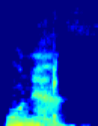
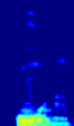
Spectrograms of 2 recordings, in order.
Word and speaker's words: Jonás: Em espanhol, ele tem acento na A, ele muda um pouquinho. Aí ele Jonás. Tá? Em espanhol, não é Jonas, sino Jonás.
